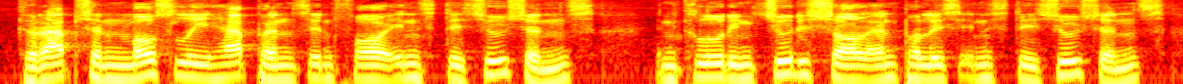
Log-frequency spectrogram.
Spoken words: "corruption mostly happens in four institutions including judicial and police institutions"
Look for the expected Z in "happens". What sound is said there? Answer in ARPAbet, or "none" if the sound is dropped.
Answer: S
